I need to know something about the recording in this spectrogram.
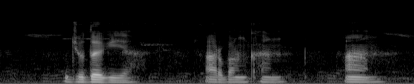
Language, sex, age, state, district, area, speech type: Santali, male, 30-45, Jharkhand, East Singhbhum, rural, spontaneous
